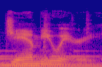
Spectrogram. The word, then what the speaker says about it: Jamuary: And yes, I did not mispronounce January. I did say Jamuary. So, Jamuary, as you may be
